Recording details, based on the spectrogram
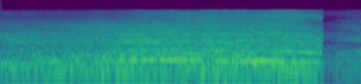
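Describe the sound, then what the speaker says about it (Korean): Race cars practicing on the track at a motorsport festival, a dense, loud engine roar holding steady for about three seconds before cutting off abruptly. "모터스포츠 페스티벌에 참가한 선수들이 예선을 앞두고 연습 경기를 하면서 실전 감각을 끌어올립니다."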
